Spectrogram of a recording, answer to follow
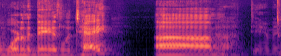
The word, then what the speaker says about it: latte: The word of the day is latte. Damn it. Or latte, as Kevin wants to say, the American pronunciation, latte.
